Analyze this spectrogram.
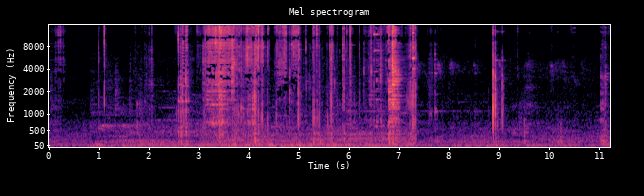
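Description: Rusty bicycle chain and loose metal bike parts rattling and clinking as they are handled and put down. There is a burst of jangling in the middle and a single sharp clink near the end.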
